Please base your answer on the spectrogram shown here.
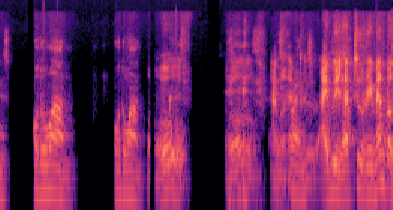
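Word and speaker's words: Audouin: the uh well in britain we call it alduin's goal but the correct pronunciation is odon i will have to remember that all right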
